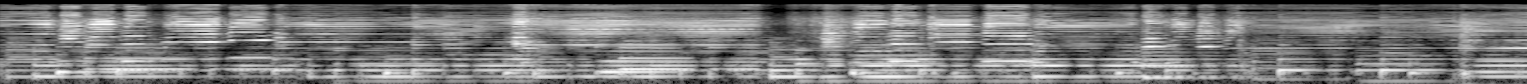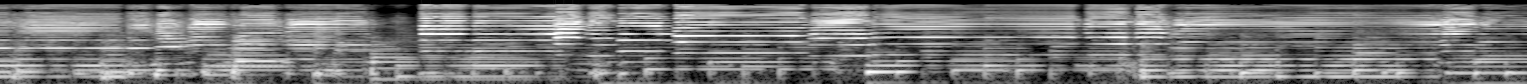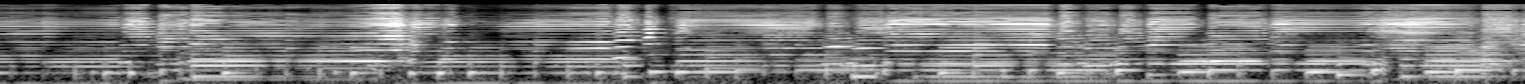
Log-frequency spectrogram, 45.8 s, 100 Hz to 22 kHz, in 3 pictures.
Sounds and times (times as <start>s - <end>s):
Music: 0.0s - 45.7s.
